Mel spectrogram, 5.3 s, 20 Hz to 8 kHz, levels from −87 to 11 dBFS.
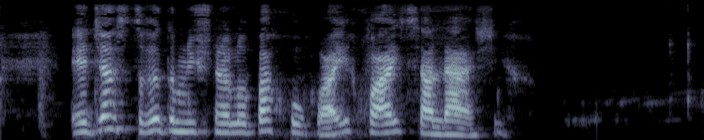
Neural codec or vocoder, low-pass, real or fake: none; 7.2 kHz; real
